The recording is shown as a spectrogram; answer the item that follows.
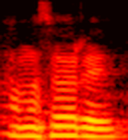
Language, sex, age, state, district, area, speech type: Odia, male, 60+, Odisha, Mayurbhanj, rural, spontaneous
